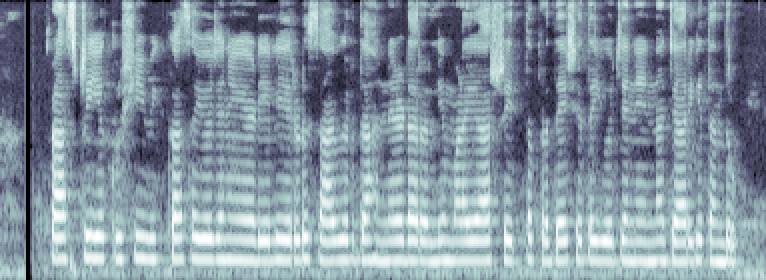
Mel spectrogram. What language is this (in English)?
Kannada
